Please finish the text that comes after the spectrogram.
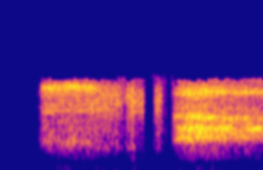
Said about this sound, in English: Everyone take a deep breath in.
